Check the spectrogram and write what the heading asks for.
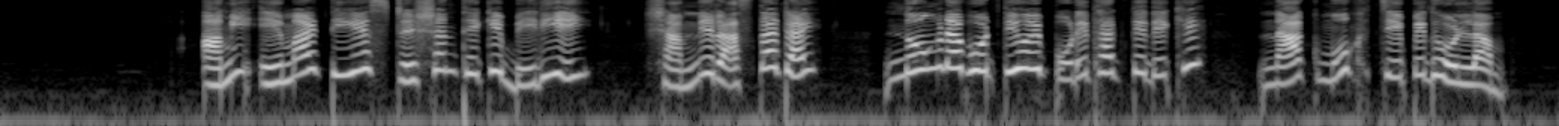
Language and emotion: Bengali, disgusted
